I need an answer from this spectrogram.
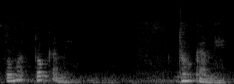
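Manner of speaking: lightly voiced Jesus, hushed; Jesus inviting Thomas. Jesus tells Thomas to touch him, softly. Jesus quoted offering his wounds.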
